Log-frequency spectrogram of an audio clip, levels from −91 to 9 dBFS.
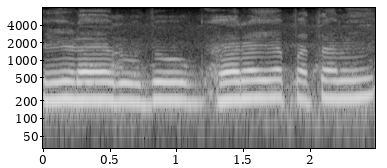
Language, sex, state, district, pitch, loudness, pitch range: Chhattisgarhi, male, Chhattisgarh, Rajnandgaon, 210 Hz, -11 LUFS, 205-220 Hz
